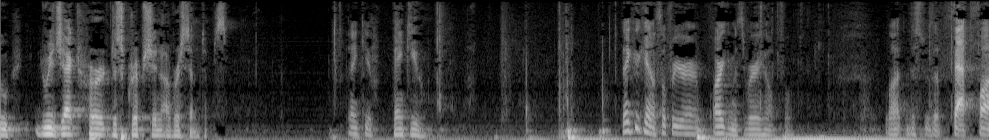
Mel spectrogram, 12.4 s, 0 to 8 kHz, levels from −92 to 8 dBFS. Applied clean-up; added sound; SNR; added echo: none; none; none; none.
